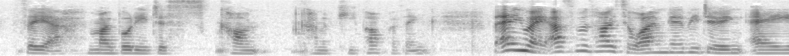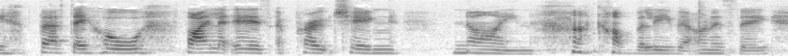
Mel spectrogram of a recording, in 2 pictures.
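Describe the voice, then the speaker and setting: A woman's medium-pitched voice with a southern English accent, ordinary pitch variation and a moderate pace. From southern England. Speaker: family vlogger. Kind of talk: casual vlog chat. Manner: chatty, some hesitation. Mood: chatty, a little under the weather. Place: home room. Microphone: phone near.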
